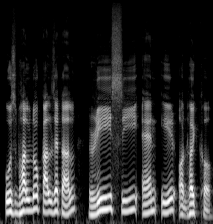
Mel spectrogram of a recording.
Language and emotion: Assamese, neutral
